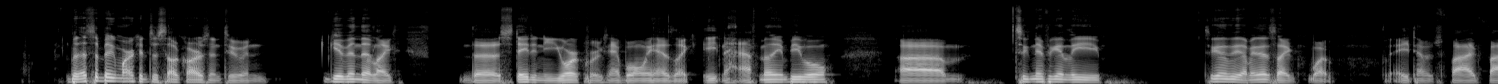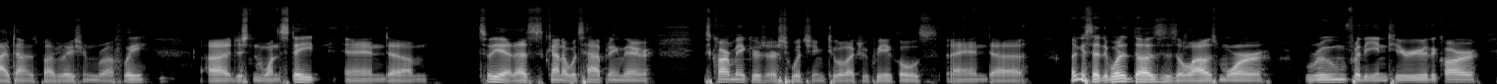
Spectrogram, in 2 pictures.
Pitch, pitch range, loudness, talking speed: 100 Hz, 90-115 Hz, -21 LUFS, 170 wpm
